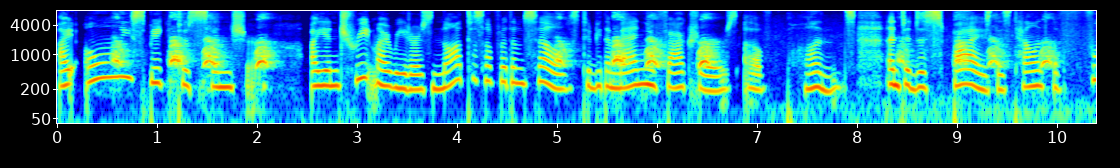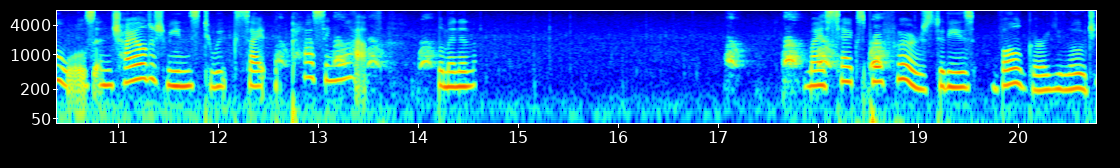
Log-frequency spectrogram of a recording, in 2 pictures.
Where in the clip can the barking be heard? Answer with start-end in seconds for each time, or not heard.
0.6-2.2, 5.0-6.7, 8.3-10.1, 12.6-14.2, 17.1-18.8.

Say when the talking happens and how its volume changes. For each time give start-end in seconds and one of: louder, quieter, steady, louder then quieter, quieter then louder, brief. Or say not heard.
0.0-14.6 steady
17.9-20.7 brief.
